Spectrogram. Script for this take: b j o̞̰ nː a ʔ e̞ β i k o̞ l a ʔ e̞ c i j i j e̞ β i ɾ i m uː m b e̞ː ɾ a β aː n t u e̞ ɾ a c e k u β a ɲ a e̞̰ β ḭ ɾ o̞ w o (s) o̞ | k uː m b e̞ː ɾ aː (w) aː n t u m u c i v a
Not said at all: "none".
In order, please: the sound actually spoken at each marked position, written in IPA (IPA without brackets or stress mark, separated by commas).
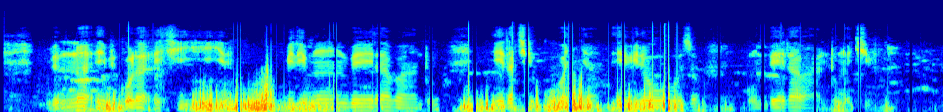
z, β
